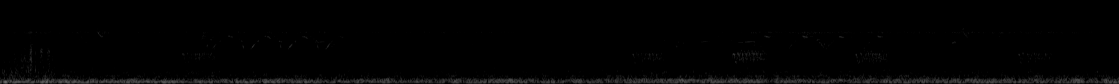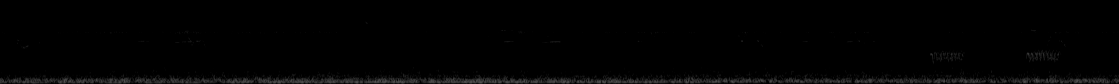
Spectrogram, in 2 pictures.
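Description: Near silence: faint room tone with a steady high-pitched whine and scattered faint bird calls from outside.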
